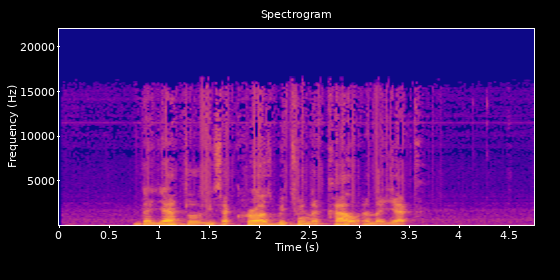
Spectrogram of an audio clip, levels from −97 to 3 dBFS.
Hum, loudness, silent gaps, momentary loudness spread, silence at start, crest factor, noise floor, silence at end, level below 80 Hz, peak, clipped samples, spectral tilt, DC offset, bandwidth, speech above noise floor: none; -19 LUFS; none; 8 LU; 0.75 s; 18 dB; -51 dBFS; 1.15 s; -50 dBFS; -2 dBFS; under 0.1%; -6 dB/octave; under 0.1%; 16.5 kHz; 33 dB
